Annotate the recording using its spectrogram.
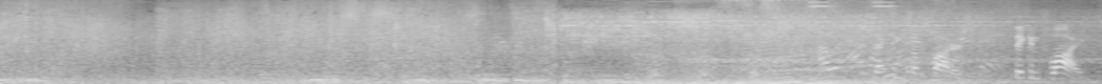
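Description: Rapid gunfire and explosions rattle in a battle.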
